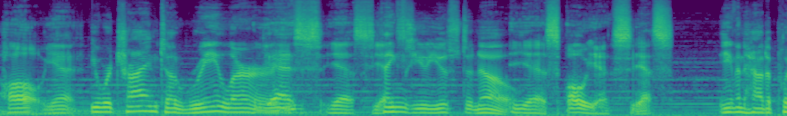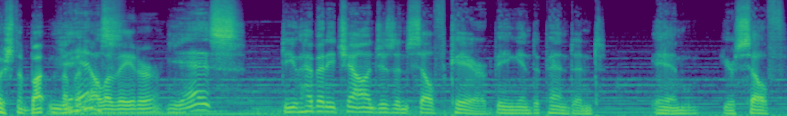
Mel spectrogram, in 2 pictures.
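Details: Adult interviewer speaking; no disorder.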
